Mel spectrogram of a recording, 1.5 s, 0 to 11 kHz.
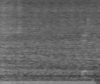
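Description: A 1997 John Deere 310 backhoe's diesel engine idling just after starting at an outdoor auction, a steady, close, rhythmic low chugging throb that continues throughout.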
